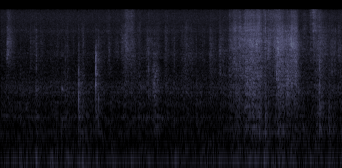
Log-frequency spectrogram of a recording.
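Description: Faint handling sounds of sticky cookie dough being pressed into a floured plastic tray: a few light taps, then a rustling scrape about three and a half seconds in that lasts about a second.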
